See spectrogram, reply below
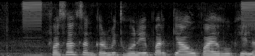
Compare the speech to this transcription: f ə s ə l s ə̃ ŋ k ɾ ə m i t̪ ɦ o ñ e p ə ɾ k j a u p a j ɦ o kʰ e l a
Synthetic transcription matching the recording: f ə s ə l s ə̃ ŋ k ɾ ə m i t̪ ɦ o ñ e p ə ɾ k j a u p a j ɦ o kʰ e l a

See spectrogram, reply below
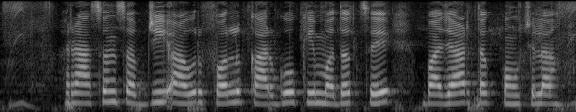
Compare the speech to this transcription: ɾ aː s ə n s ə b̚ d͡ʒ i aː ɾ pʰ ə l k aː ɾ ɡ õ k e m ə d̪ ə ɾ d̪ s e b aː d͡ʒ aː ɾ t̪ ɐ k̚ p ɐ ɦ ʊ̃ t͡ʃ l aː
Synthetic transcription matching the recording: ɾ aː s ə n s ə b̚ d͡ʒ i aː ɾ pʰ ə l k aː ɾ ɡ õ k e m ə d̪ ə d̪ s e b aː d͡ʒ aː ɾ t̪ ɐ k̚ p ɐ ɦ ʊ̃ t͡ʃ l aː

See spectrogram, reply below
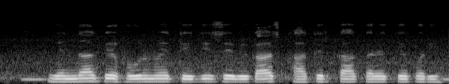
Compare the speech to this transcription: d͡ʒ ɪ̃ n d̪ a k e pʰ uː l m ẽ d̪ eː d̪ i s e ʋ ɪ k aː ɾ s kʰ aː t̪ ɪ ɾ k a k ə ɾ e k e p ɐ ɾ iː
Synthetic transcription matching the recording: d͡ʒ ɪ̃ n d̪ a k e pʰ uː l m ẽ t̪ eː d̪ i s e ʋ ɪ k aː s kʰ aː t̪ ɪ ɾ k a k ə ɾ e k e p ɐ ɾ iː

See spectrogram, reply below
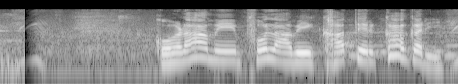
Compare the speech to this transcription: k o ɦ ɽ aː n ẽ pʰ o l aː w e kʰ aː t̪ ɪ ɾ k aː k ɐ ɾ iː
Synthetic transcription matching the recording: k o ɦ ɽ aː m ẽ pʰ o l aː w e kʰ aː t̪ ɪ ɾ k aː k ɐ ɾ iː

